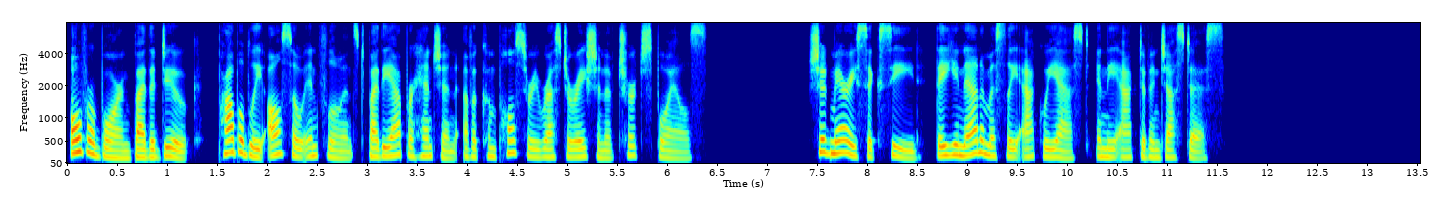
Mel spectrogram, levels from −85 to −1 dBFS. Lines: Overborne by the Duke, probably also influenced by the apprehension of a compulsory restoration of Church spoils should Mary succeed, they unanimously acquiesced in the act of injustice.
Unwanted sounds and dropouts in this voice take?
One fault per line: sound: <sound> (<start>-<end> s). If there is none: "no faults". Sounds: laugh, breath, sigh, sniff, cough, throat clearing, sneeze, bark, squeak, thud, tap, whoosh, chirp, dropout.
no faults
